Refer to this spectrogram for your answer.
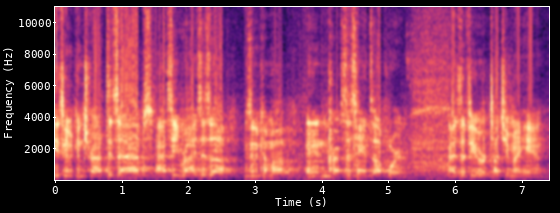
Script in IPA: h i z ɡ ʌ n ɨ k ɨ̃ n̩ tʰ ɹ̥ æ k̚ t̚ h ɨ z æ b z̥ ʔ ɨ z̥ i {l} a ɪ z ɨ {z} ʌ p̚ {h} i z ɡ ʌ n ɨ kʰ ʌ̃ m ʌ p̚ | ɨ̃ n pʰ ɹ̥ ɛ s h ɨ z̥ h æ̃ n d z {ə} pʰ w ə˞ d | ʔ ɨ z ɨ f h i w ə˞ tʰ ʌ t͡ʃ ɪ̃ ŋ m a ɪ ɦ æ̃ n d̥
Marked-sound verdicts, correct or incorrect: incorrect: ɹ, correct, correct, incorrect: ʌ

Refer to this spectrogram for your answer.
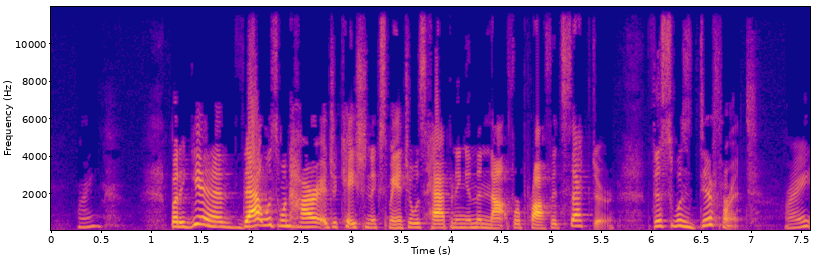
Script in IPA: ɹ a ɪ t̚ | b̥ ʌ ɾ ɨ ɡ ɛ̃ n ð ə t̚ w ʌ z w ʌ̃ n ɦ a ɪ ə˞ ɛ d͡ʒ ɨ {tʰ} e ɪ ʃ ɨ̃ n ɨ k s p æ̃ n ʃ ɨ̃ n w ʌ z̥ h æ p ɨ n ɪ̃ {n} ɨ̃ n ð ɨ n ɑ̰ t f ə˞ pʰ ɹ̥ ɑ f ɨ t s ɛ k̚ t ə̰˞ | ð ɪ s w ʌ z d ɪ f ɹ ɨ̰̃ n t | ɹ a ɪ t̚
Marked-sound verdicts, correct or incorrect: incorrect: kʰ, incorrect: ŋ

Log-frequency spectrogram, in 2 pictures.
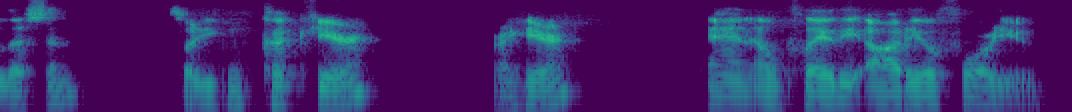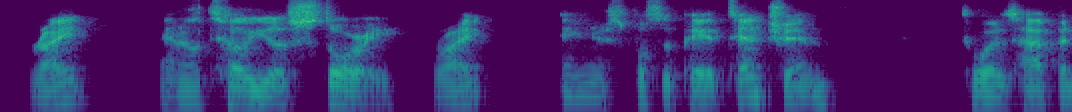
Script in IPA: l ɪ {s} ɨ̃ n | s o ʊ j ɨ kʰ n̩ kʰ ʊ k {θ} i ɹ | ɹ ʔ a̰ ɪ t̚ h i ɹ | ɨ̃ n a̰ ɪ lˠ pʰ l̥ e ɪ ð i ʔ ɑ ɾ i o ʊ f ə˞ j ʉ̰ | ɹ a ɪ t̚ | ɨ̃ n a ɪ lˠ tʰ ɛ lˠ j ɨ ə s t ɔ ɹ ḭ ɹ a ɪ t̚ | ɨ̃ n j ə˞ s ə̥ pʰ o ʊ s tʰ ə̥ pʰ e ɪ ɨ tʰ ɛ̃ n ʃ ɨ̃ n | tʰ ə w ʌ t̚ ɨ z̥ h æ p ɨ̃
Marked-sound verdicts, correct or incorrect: correct, incorrect: h

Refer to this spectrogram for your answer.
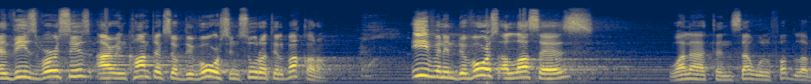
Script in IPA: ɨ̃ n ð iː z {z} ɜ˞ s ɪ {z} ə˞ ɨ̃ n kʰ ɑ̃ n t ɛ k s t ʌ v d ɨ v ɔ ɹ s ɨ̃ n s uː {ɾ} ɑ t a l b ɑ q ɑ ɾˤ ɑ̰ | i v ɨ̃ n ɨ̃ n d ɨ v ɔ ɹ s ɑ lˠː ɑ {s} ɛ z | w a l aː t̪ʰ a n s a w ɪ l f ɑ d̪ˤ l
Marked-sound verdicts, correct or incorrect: incorrect: v, correct, correct, correct

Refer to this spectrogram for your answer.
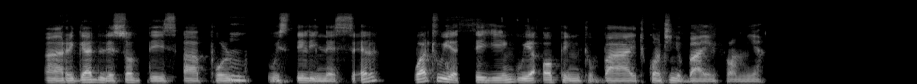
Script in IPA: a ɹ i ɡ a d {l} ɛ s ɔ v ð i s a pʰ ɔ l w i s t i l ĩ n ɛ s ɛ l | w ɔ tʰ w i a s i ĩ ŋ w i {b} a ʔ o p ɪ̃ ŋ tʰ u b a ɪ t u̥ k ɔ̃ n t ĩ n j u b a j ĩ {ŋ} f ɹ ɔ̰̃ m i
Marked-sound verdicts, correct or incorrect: correct, incorrect: none, correct

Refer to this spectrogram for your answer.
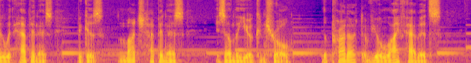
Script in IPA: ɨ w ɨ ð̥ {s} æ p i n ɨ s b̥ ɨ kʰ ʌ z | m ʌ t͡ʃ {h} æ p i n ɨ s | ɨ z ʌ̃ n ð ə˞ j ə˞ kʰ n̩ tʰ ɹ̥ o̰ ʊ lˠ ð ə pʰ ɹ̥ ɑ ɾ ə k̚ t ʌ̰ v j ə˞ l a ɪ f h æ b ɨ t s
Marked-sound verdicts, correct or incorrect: incorrect: h, correct

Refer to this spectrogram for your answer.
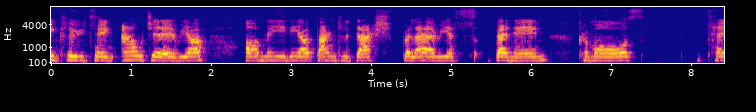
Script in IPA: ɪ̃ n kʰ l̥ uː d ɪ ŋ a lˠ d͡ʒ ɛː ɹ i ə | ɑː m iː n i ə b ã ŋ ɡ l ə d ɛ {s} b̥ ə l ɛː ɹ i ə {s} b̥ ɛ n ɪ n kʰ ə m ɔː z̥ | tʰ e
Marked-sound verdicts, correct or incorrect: incorrect: ʃ, correct

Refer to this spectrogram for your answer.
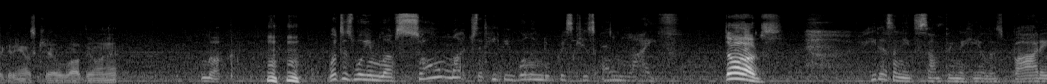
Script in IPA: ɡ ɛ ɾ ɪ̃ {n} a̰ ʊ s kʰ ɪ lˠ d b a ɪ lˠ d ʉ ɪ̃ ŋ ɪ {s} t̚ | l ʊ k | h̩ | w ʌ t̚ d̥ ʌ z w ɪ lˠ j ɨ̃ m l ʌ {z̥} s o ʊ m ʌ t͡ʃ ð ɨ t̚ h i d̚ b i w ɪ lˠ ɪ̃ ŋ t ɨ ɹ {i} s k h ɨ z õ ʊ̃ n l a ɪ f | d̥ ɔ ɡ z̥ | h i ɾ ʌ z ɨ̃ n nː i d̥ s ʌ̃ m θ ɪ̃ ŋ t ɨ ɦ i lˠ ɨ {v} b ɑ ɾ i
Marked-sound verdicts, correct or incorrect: incorrect: ŋ, incorrect: none, incorrect: v̥, incorrect: ɪ, incorrect: z

